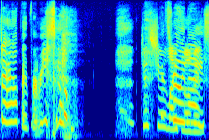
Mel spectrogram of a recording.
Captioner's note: both laughing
